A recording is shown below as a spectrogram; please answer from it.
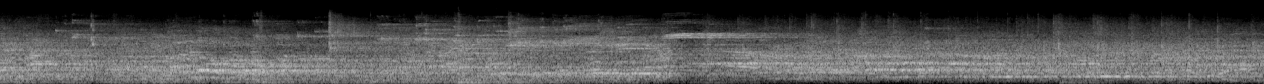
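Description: A handball bouncing on the floor of an indoor court during play, with players' voices echoing in a large sports hall.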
